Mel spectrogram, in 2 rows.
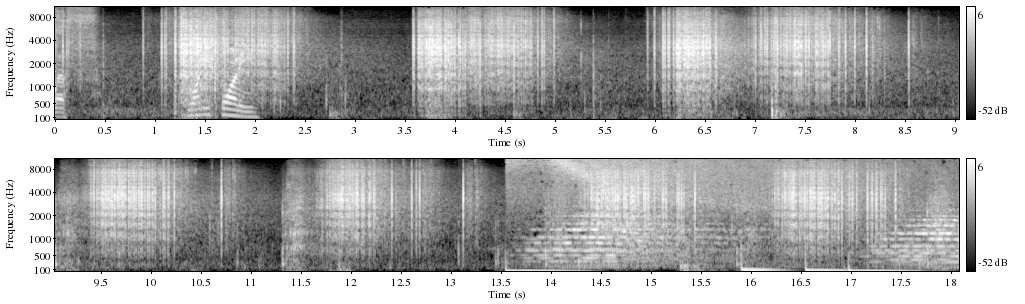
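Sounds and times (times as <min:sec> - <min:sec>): fireworks crackling: 0:00.0 - 0:03.0, 0:03.6 - 0:18.0
firework bang: 0:13.6 - 0:18.0.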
